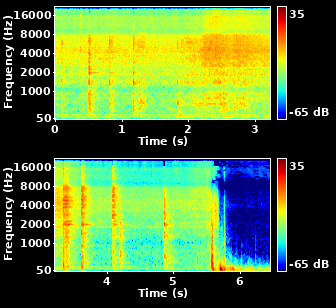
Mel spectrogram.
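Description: Onion and shrimp, both small ground shrimp and large prawns, frying in garlic-infused oil, a steady bright sizzle broken by several sharp stirring clacks of a utensil against the pan before the sound cuts off.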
